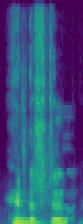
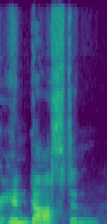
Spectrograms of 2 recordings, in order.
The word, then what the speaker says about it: Hindostan: Is it Hindustan or Hindostan? You got a full Hoosier. It's Hindostan. Hindostan.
